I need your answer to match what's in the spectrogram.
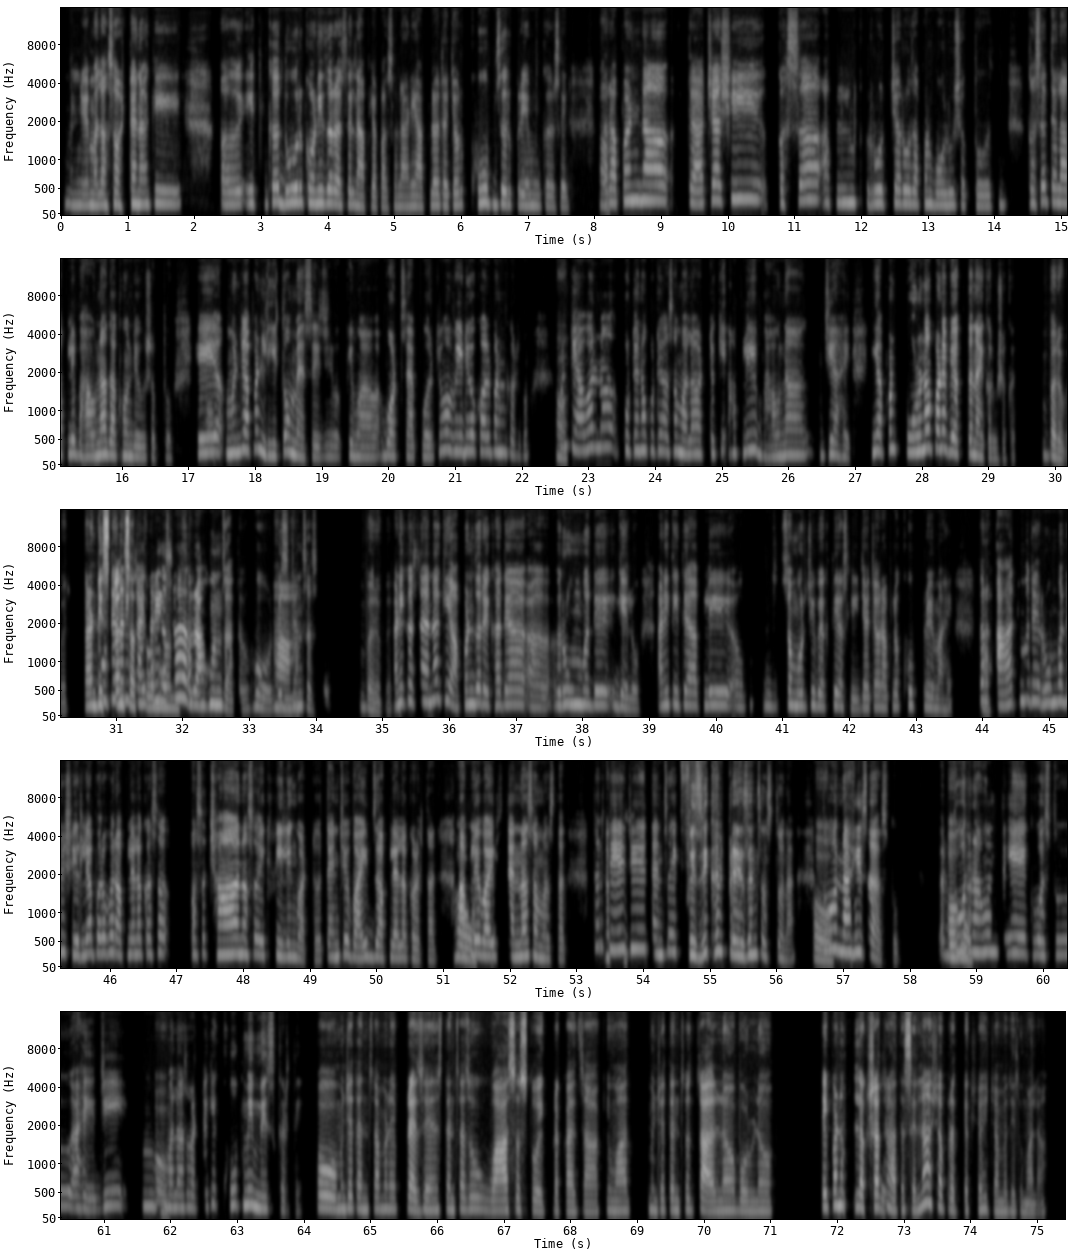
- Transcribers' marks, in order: laughing while speaking: "असं वाटतं"; "असेल" said as "कसेल"; tapping; in English: "वाइब्स"; in English: "वाइब्स"; laughing while speaking: "फिजिकल प्रेझन्स"; in English: "फिजिकल प्रेझन्स"; in English: "प्रेझेन्स"
- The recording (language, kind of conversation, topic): Marathi, podcast, दूर राहून नात्यातील प्रेम जपण्यासाठी कोणते सोपे आणि परिणामकारक मार्ग आहेत?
